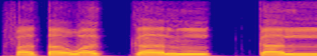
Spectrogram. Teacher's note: Matikan lam tanpa memberanakkan bunyi dia. Fatawakkal kal, pegang makhraj lam, jangan lepaskan terlalu awal.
